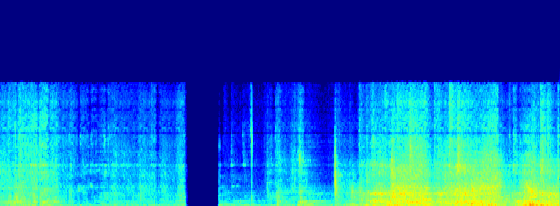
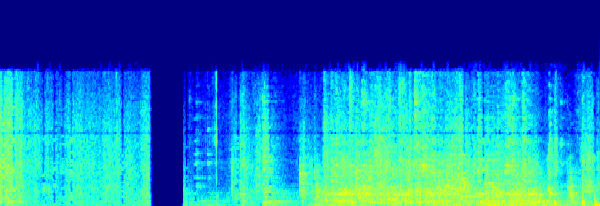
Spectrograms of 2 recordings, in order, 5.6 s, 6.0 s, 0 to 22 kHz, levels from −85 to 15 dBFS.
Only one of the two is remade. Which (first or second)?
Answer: first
